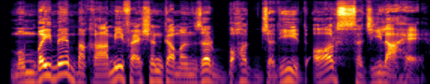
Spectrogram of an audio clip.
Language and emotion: Urdu, happy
